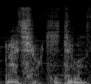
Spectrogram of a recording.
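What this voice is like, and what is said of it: Quiet, hushed small voice. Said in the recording (Japanese): “小声”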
